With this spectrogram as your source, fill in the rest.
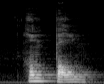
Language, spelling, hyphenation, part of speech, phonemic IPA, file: Dutch, handpalm, hand‧palm, noun, /ˈɦɑnt.pɑlm/, Nl-handpalm.ogg
- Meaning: palm (inner, concave part of a hand)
